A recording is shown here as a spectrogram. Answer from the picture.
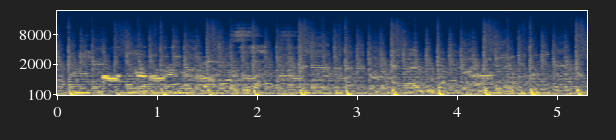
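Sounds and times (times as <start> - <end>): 
robotic electronic sounds: 0.1 - 5.1.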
